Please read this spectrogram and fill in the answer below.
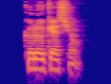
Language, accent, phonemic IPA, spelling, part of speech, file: French, France, /kɔ.lɔ.ka.sjɔ̃/, collocation, noun, LL-Q150 (fra)-collocation.wav
- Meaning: 1. collocation 2. shared apartment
